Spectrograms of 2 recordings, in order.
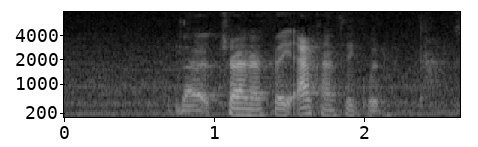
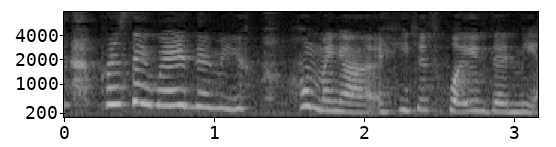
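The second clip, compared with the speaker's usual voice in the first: excited squeal; 8 semitones higher than usual. Retold or imitated. Fans squealing that Princeton waved, excited. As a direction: gush like a starstruck fan. Crowd squealing about the wave.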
